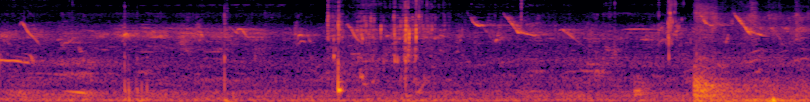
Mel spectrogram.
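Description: Outdoor ambience with small birds giving short falling chirps several times, over scattered sharp clicks. Near the end comes a louder, wet-sounding scuff, as of hands working in mud at the water's edge.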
